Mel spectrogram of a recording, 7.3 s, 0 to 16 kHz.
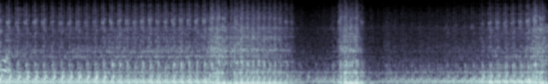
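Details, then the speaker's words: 1976 GMC Vandura 3500 motorhome after work on the distributor contacts and an oil change: ragged pulse that sags and nearly dies around four seconds, then recovers. It is still sputtering and running rough; cause not confirmed. "But if you have an ear for engines, you'll know that it's still running rough. Quite rough. You've heard it sputter."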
